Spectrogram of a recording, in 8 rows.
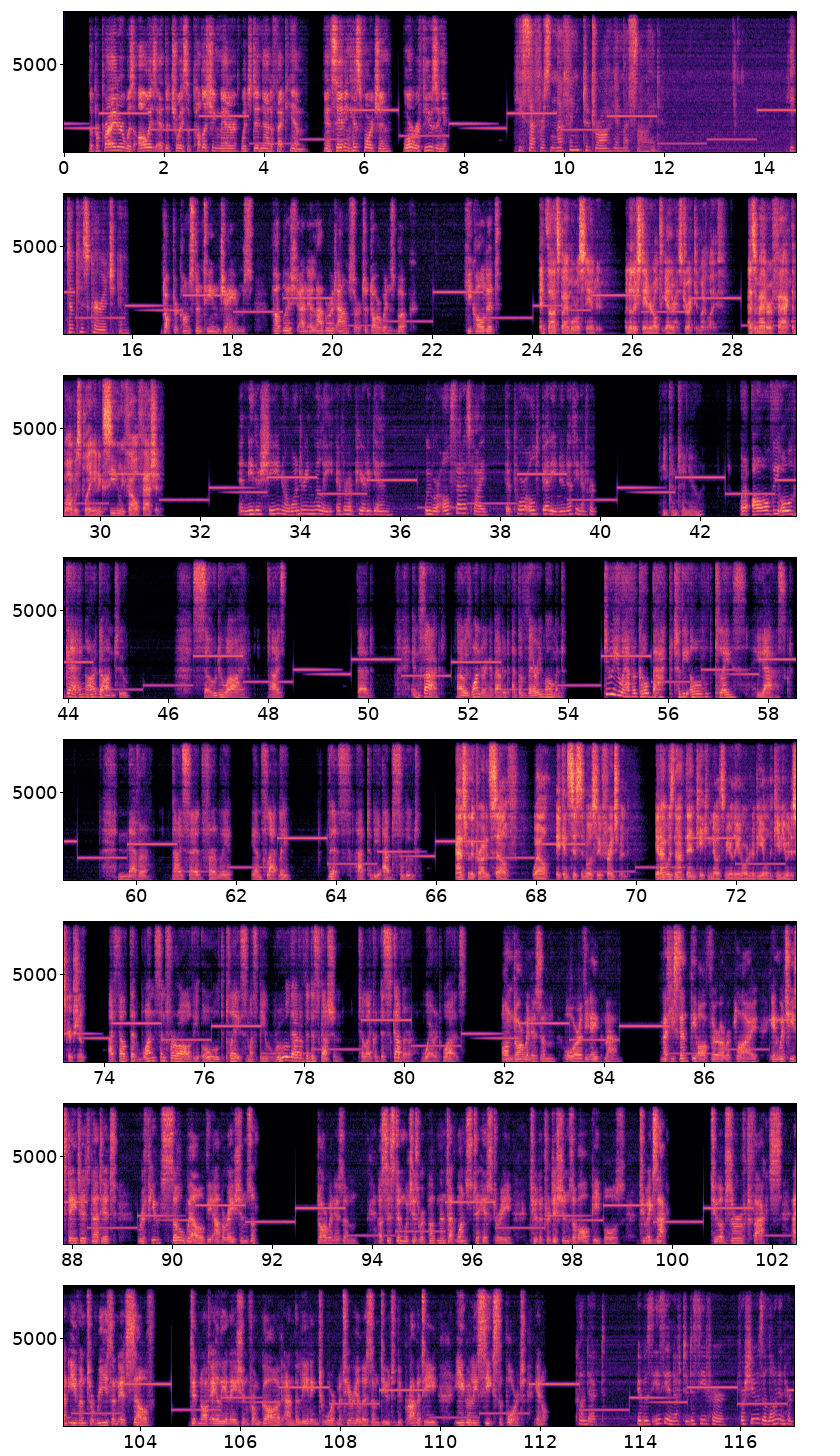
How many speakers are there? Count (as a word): six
